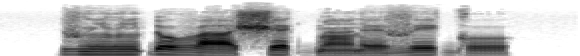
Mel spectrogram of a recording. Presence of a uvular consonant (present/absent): absent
